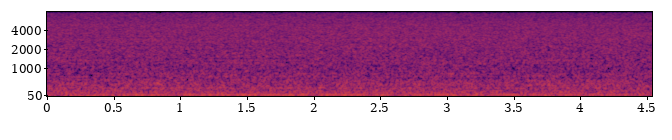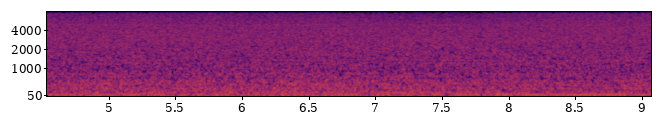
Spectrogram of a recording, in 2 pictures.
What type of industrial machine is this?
fan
